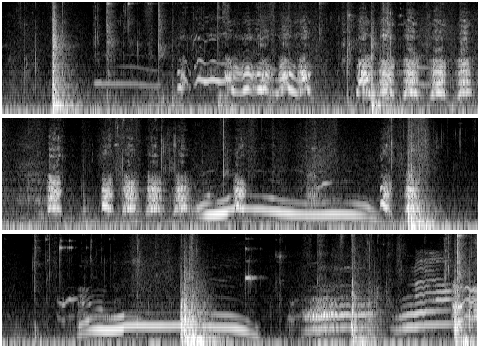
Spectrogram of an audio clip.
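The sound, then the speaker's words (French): Six dogs, among a dozen cats, greet visitors entering, barking in quick, excited bursts, then breaking into long rising and falling howls, loud, with sharp yips between them and no one talking. “Oh, les chats et les chiens nous font la fête.”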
